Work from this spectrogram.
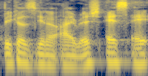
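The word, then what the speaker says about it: Samhain: f a festival called some um sa which is spelled because you know Irish s a m h a i n and I actually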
